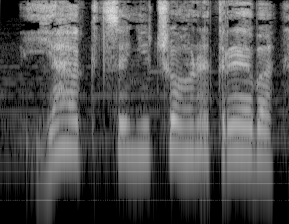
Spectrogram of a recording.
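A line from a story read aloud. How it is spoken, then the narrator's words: Shouted. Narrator (Ukrainian): закричав Ілько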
